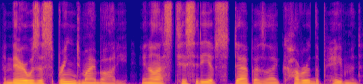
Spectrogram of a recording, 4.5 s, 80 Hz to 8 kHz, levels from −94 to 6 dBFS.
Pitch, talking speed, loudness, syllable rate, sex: 125 Hz, 225 wpm, -20 LUFS, 6.3 syllables/s, male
